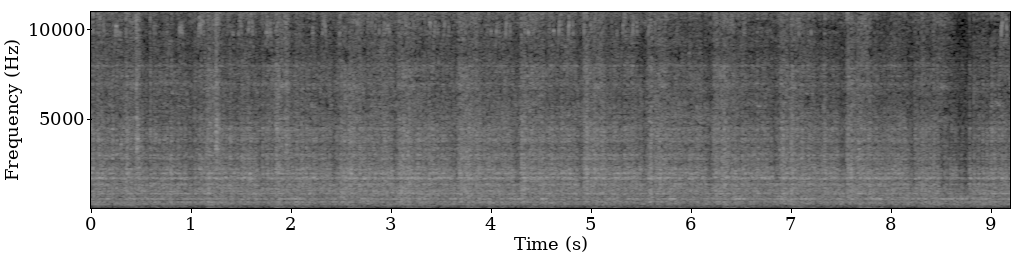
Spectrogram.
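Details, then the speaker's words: Leyland FG COE truck, exhaust valves dead on cylinders 2 and 4, battery reconnected: slow, labouring cranking that never fires, the starter slowing after a couple of cranks; battery not thought to be the problem, weak starter suspected, unconfirmed. "I think that starter, once it's cranked over a couple of times, actually slows down, which is not going to be helping."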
